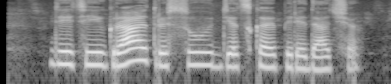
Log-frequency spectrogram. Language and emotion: Russian, neutral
